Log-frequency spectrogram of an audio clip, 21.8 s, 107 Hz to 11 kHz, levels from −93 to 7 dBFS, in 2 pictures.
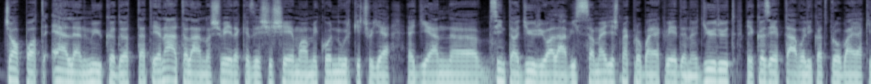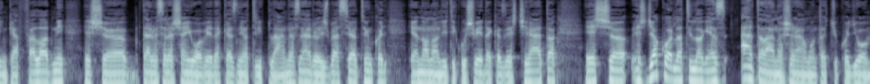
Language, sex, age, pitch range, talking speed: Hungarian, male, 20-39, 95-110 Hz, 130 wpm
